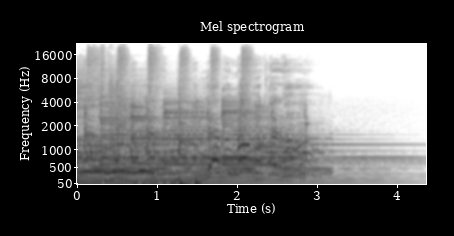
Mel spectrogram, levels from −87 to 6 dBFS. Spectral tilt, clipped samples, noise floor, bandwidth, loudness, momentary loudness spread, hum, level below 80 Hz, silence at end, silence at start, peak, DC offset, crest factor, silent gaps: -5.5 dB/octave; under 0.1%; -47 dBFS; over 20 kHz; -16 LUFS; 12 LU; none; -28 dBFS; 0.75 s; 0 s; 0 dBFS; under 0.1%; 16 dB; none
